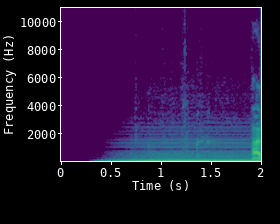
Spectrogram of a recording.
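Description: Electrical mains hum on the audio line, a steady low drone that fades in out of dead silence about a third of a second in.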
